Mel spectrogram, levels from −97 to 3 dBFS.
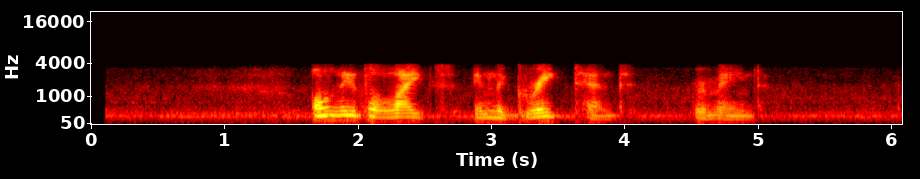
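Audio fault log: throughout, G.729 codec: the speech sits in a 150 Hz to 3.6 kHz telephone band with nothing above 3.7 kHz. It has a plainly audible rough, synthetic edge because each 10 ms frame is rebuilt from a filter, pitch predictor and sparse pulses, which fits an 8 kbit/s G.729A stream.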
